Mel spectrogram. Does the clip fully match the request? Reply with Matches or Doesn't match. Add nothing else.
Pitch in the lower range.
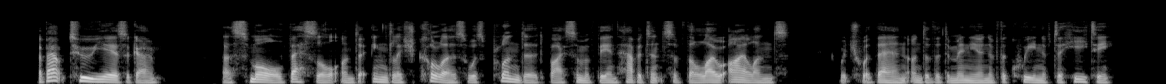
Matches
